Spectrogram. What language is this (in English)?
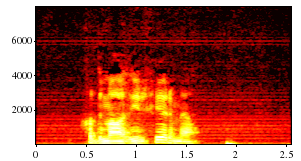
Kabyle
